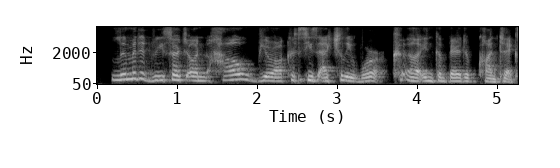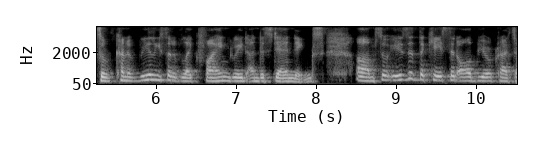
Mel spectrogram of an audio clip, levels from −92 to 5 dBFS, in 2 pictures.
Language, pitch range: English, 185-230 Hz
